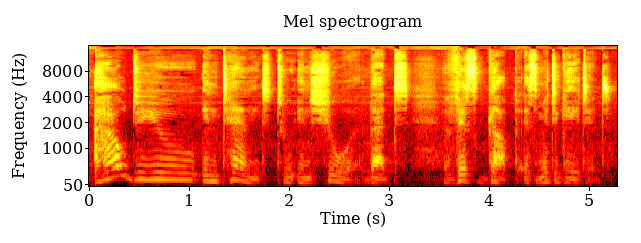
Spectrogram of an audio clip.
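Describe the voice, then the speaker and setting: Husky-voiced male TV host. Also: medium pitch, very animated, slow pace, bright, forceful tone. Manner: probing, conversational, repeats words. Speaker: TV show host. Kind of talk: TV interview questions.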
